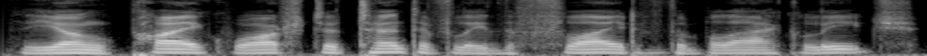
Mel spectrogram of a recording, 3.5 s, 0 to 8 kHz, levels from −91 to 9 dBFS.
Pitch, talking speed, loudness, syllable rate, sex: 120 Hz, 190 wpm, -19 LUFS, 4.9 syllables/s, male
